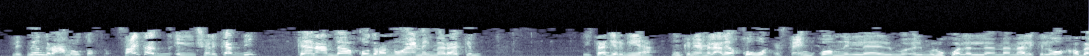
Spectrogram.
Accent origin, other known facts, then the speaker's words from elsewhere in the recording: Egypt; عندنا في مصر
